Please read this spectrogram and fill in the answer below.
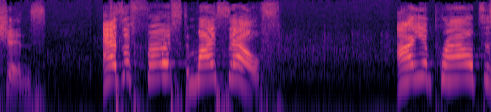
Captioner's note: applause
